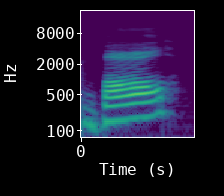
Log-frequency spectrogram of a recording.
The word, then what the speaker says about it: Baal: and Carthage was worshiping Baal, or Baal, I guess you could also call it that. But remember, you got in the DS, they often use the Baal pronunciation like Balenciaga, Cabal. Okay, these are all things that They don't say Baal, they say Baal. So it's both.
